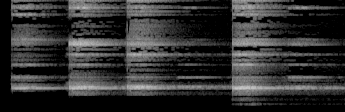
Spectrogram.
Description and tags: A metallic key hitting a mug, with db amplification and Reverb.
